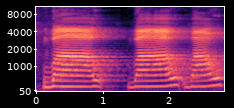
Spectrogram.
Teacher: واو ہونٹوں کو گول کرنے سے ادا ہوگا۔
